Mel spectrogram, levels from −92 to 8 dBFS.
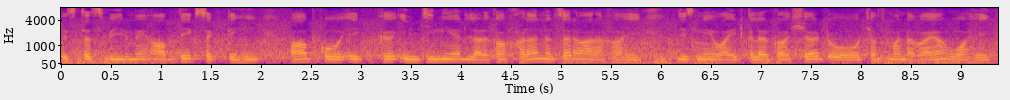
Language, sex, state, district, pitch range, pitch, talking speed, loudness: Hindi, male, Bihar, Gaya, 130-145 Hz, 135 Hz, 165 wpm, -17 LUFS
